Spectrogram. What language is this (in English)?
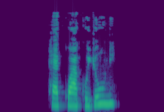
Tepeuxila Cuicatec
